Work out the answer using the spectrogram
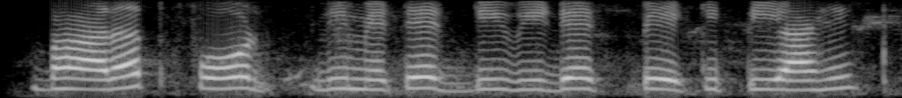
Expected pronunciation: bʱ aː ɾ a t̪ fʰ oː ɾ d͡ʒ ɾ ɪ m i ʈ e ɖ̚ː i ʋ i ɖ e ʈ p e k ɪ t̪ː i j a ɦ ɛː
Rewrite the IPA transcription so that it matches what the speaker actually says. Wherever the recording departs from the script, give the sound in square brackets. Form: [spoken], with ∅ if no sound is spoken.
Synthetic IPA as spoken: bʱ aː ɾ [ə] t̪ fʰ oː ɾ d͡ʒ [l] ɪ m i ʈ e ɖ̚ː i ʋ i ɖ e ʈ p e k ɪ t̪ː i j a ɦ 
